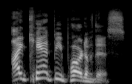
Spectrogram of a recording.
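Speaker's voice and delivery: high-pitched, heated protest; agitated yell. A narrator's reading. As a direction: yell it, refusing to be involved. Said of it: "he yelled".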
